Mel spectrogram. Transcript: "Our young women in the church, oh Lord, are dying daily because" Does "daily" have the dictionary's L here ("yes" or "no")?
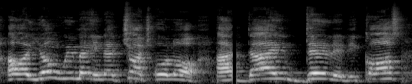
yes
